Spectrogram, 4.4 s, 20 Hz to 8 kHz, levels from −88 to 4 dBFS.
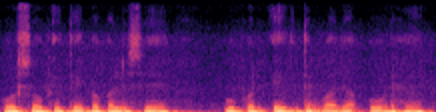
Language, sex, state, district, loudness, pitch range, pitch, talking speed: Hindi, male, Uttar Pradesh, Saharanpur, -15 LUFS, 120-125 Hz, 125 Hz, 135 wpm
